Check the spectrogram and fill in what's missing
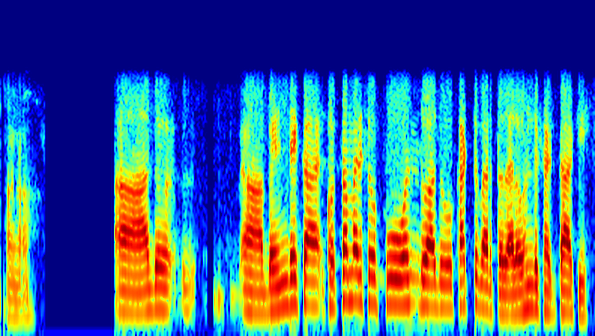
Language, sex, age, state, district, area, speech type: Kannada, male, 18-30, Karnataka, Dakshina Kannada, rural, conversation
